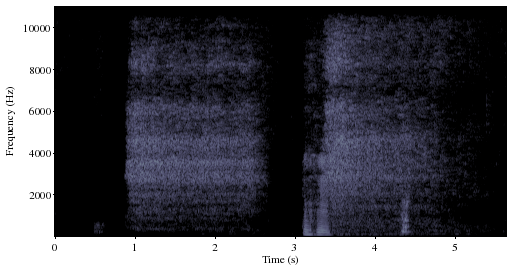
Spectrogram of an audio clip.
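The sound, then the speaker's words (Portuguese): A single deep breath: a long, airy inhale, a brief pause, then a slower exhale that ends in a soft, voiced sigh. “y quien está te este video con certeza, respiró después de mí”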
